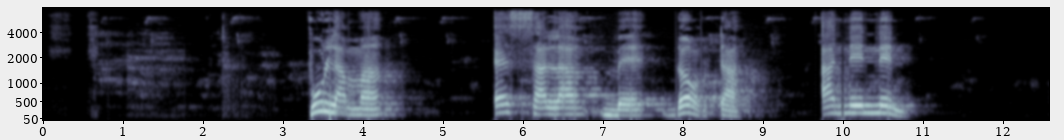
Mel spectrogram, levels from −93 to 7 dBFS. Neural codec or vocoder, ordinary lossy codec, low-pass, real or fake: none; AAC, 48 kbps; 7.2 kHz; real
